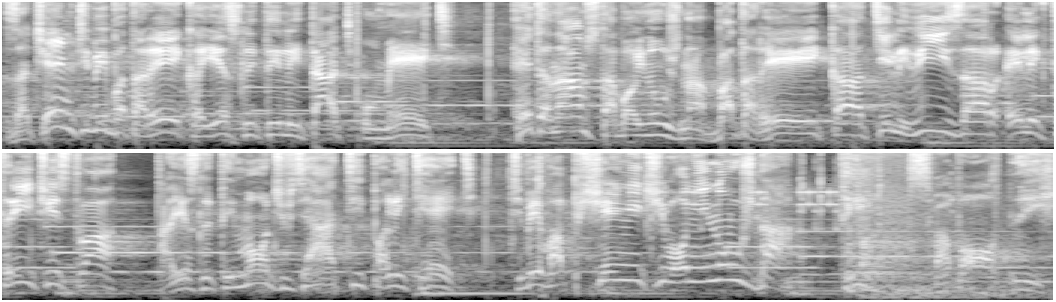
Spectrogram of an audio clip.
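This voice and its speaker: Cartoon penguin inventor: kindly eccentric, foreign accent, broken grammar, gravelly, very animated pitch, echoey hall. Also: male voice, normal speed, full character voice. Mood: excited explaining. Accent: foreign accent in Russian. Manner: broken grammar, emphatic explaining. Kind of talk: animated film character acting. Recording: echoey hall with music behind.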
